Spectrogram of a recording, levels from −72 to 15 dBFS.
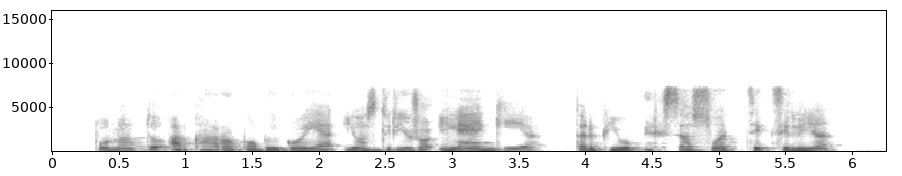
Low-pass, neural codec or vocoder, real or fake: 7.2 kHz; codec, 16 kHz, 1 kbps, X-Codec, HuBERT features, trained on balanced general audio; fake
